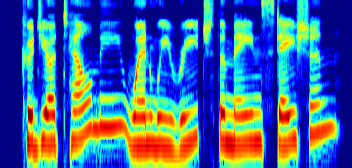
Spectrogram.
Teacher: Could you tell me when we reach the main station? Notice how could you becomes could ya.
